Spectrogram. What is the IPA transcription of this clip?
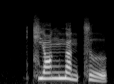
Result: t͡ɕ j ɑ˥ ŋ n̪ a˥˧ n t͡s ɹ̩˥˩

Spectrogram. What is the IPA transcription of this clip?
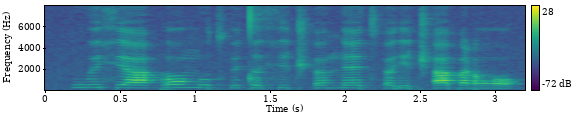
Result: w ʏ xʲ a | ɾ ɔ ŋ o t͡sʼ ʏ t ə xʲ ə t͡ʃʼ œ ŋ ɛ t͡sʼ œ ɾʲ ɛ t͡ʃʼ a p a ɽ ɔ

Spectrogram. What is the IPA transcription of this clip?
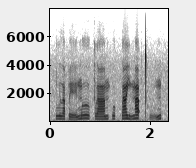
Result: l ɯ˧ a̯ p eː˩˦ m ɤː˥˩ k l aː˦˥ m p o˦˥ k̚ l a˥˩ j m a˥˩ ʔ tʰ u˩˦ n

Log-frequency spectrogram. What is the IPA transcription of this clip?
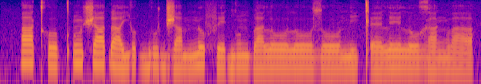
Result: a˦ kʰ o˨ kʼ ũ˦ ʃ a˦ ɗ a˨ j ʊ˨ ɡ͡b u˨ d͡ʒ a˨ m n ʊ˦ f e˨ ɡ ũ˨˦ ɡ͡b a˨ l oː˨ l oː˨ z oː˨ n i˨˦ kʼ ɛ˨ l e˦ l o˨˦ ɣ a˨ ŋ β a˨

